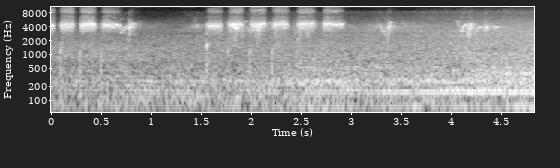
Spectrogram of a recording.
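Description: Small birds chirping: fast runs of short, high chirps, about five a second, twice, then scattered single chirps.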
